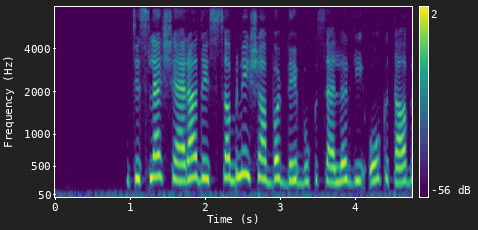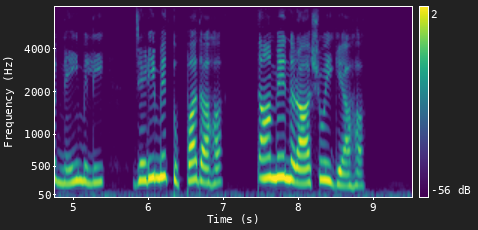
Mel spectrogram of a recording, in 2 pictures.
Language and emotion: Dogri, sad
